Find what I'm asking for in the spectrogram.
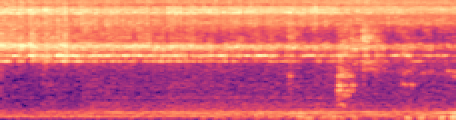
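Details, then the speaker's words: Honda Beat left crankshaft main bearing, cleaned of oil and turned by hand dry: a gritty, uneven rattling tick with no smooth roll; rough and worn out, to be replaced. "begitu olinya dibersihkan Suaranya Baru jelas ya Kalau tadi tertutup sama suara oli Jadi laharnya udah nggak mulus teman-teman"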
